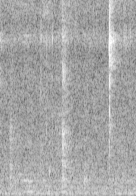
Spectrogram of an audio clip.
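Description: A few light, irregular clicks over a steady low hum in a quiet room.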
